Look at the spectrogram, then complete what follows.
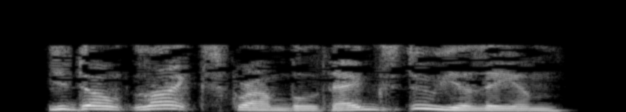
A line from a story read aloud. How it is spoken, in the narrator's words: Jim asked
